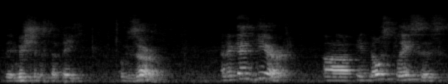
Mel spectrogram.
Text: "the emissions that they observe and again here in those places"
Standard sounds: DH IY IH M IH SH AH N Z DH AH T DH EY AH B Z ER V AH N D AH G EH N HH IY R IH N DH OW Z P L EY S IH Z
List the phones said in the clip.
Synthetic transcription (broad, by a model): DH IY IH M IH SH AH N Z DH AH T DH EY AH B Z ER V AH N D AH G EH N HH IY R IH N DH OW Z P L EY S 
